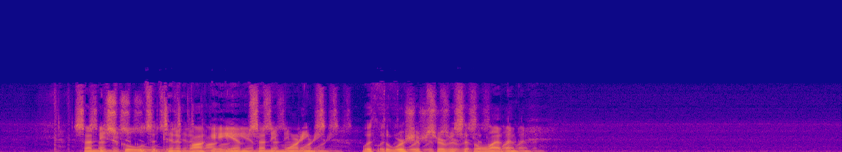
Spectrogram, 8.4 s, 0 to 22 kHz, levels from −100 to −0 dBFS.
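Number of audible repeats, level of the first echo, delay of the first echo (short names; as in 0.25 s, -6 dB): 2, -8.0 dB, 0.134 s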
